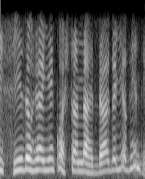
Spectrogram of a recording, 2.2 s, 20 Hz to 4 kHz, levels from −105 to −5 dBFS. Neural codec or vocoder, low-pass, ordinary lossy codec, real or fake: none; 3.6 kHz; none; real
